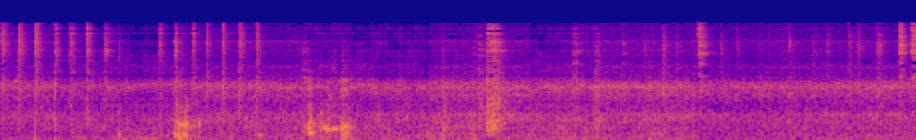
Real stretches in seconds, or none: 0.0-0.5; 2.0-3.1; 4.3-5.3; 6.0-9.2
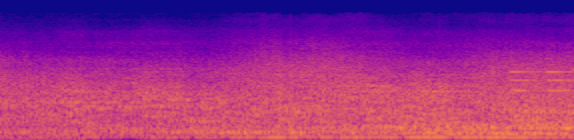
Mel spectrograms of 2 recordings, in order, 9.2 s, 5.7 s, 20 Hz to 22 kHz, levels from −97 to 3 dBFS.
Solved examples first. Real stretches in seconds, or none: 0.0-0.5; 2.2-2.6; 4.8-5.7

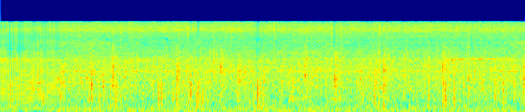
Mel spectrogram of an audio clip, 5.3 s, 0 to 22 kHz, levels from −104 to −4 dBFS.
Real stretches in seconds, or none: 0.6-5.3

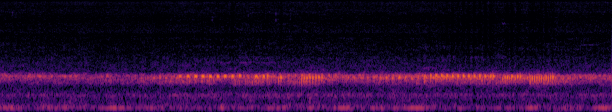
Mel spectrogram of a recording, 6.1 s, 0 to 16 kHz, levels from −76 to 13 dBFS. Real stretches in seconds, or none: 0.0-0.6; 1.7-6.1

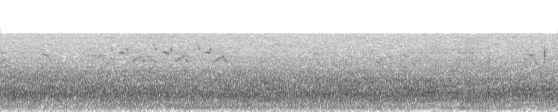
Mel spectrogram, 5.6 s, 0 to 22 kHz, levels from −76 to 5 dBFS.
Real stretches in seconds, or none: 0.0-4.1; 4.9-5.6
